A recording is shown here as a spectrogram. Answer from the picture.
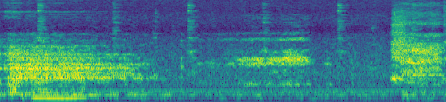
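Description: A person breathing out audibly, like a sigh: a longer exhale at the start that fades over about a second and a half, then a shorter, fainter one about two and a half seconds in.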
